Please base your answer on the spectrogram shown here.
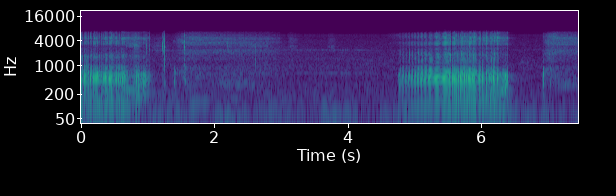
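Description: Two long, loud, rattling snores separated by quieter breathing with faint clicks; heavy snoring.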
